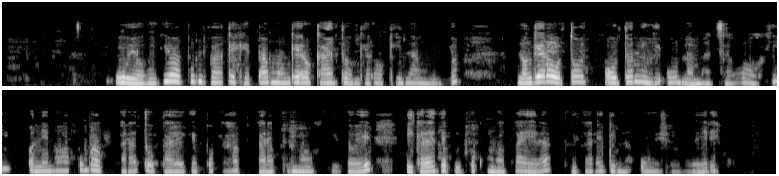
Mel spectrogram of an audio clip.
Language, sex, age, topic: Oshiwambo, female, 25-35, agriculture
